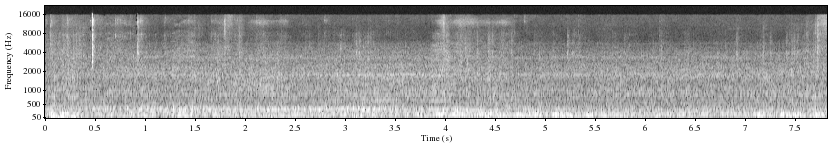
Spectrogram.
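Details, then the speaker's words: 2007 Mercedes-Benz E200 (W211) driving after replacing faulty rear suspension links and parts for a cracking noise when steering; steady road rumble and tire hum, no clunks or creaks over bumps; earlier loud crack now gone, suspension quiet. "뚜둑 하면서 크게 났었는데 지금 조용해요"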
